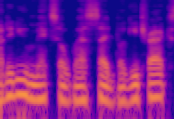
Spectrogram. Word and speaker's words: Westside Boogie: West Westside Bougj. Is that how you say his name? Westside Boogie. Boogie. Yeah, Westside Boogie.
